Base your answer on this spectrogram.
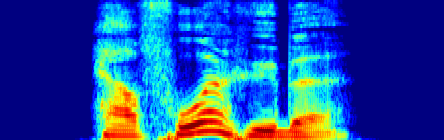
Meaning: first/third-person singular dependent subjunctive II of hervorheben
- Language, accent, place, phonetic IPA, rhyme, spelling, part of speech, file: German, Germany, Berlin, [hɛɐ̯ˈfoːɐ̯ˌhyːbə], -oːɐ̯hyːbə, hervorhübe, verb, De-hervorhübe.ogg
